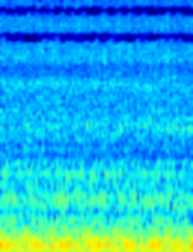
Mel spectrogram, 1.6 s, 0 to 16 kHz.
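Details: 2004 Toyota Camry after the transmission swap, drivetrain pulled and reinstalled, no obvious leaks underneath: smooth even idle with a low steady hum and no knocks, rattles or misses; the engine sounds healthy at rest.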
